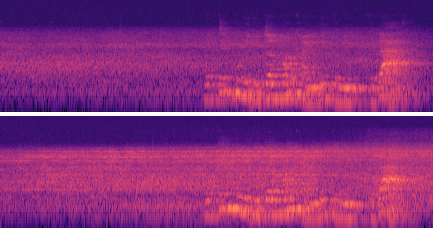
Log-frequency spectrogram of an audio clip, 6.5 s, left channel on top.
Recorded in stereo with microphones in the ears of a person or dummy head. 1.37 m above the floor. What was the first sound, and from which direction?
A woman speaking, centre (ahead or behind).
